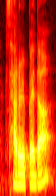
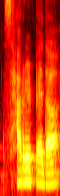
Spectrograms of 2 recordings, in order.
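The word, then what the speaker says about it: 살 빼다: are high pedda and high e+ more naturally pronounced sorry beta and sorry Partida once again sorry beta and sorry body de both are translated into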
